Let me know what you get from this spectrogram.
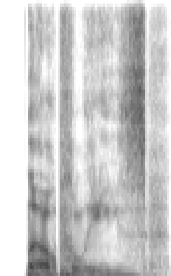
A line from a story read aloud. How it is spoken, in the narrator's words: Sawyer scoffed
